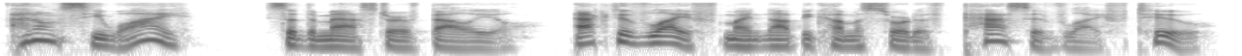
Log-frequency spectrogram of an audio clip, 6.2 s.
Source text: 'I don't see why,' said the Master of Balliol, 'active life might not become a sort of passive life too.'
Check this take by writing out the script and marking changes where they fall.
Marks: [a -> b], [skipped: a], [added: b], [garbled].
'I don't see why,' said the Master of Balliol, 'active life might not become a sort of passive life too.'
